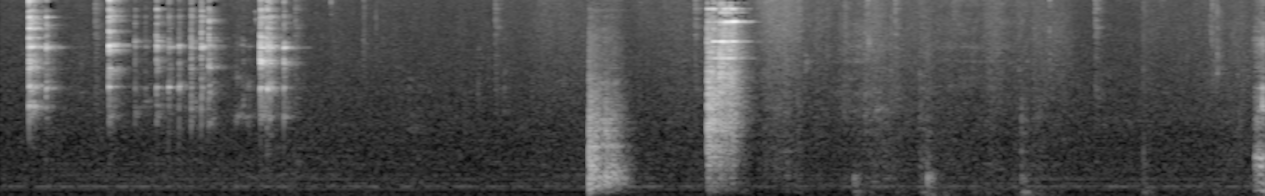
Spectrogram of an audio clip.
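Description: A metal utensil clinking against glass as jalapeno peppers are taken from a jar into a glass blender jar: a quick run of light, ringing clinks in the first three seconds, then a dull knock about six seconds in and a brighter clatter a second later.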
